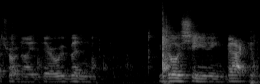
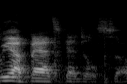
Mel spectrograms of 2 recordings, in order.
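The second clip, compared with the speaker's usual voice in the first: normal talking voice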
